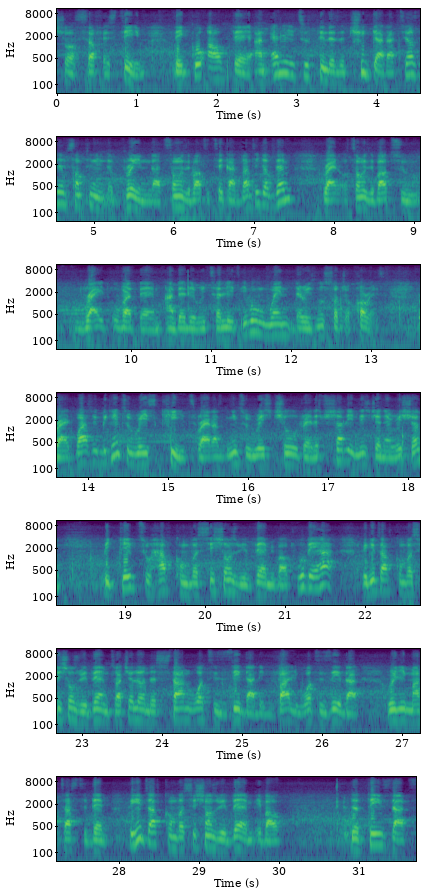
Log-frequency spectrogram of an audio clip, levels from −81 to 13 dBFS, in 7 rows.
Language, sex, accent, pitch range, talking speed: English, male, Nigerian, 110-150 Hz, 205 wpm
